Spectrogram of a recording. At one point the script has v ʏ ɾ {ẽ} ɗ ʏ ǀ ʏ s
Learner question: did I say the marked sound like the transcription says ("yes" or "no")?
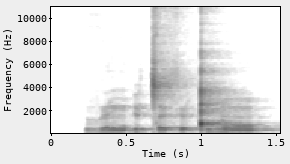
no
